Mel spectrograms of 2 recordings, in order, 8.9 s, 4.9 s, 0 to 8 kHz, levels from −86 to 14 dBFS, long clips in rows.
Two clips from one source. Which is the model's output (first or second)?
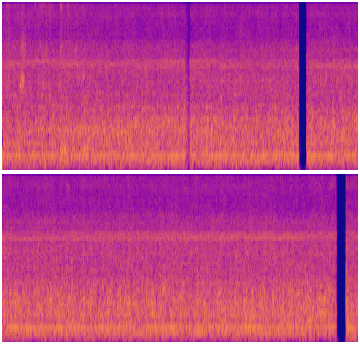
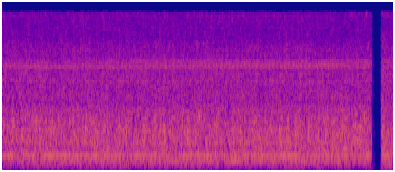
first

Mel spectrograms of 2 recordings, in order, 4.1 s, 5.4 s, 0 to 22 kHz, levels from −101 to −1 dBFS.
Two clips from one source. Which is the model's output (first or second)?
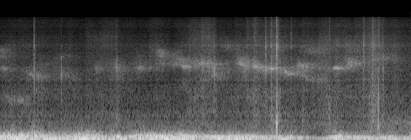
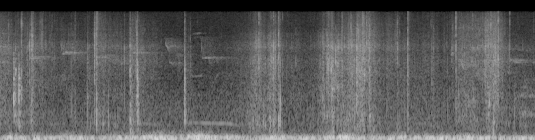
first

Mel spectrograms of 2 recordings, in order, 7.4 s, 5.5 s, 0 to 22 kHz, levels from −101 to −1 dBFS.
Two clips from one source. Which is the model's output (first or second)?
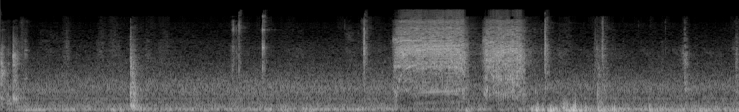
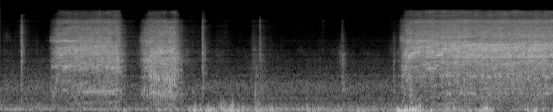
second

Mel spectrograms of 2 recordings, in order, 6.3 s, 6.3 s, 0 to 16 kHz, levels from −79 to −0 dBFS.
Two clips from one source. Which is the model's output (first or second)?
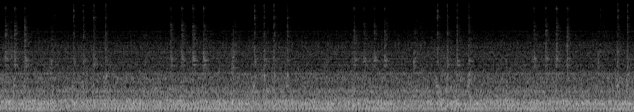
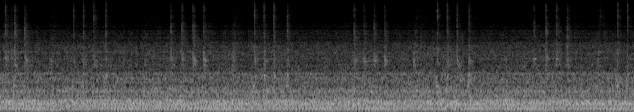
second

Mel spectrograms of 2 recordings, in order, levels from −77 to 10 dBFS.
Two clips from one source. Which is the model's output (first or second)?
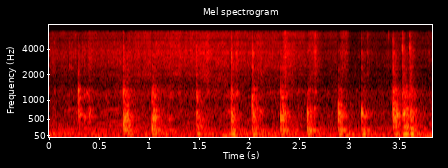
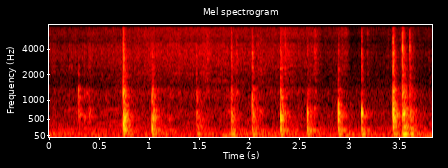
first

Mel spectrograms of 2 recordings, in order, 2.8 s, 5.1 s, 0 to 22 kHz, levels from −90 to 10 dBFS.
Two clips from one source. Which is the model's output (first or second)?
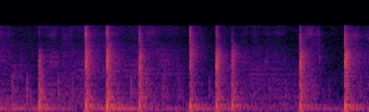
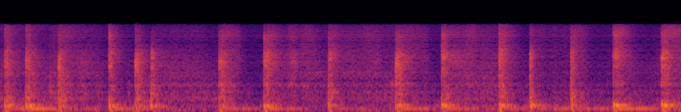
second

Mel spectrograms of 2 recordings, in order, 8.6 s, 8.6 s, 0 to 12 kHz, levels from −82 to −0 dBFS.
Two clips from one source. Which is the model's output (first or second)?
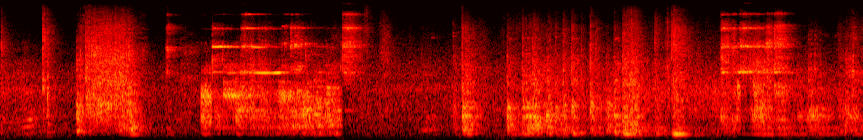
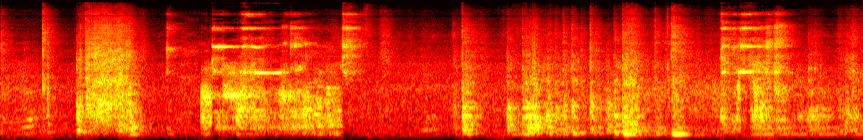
second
